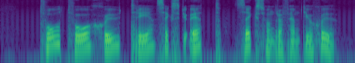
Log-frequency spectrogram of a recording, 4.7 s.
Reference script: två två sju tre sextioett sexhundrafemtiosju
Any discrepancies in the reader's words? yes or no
no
